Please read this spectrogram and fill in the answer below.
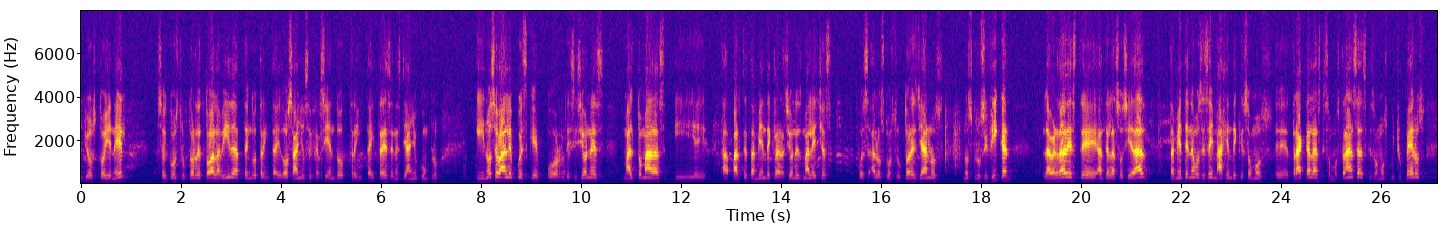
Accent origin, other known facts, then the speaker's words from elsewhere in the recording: Mexico; no somos los mexicanos, son los que nos dizque gobiernan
